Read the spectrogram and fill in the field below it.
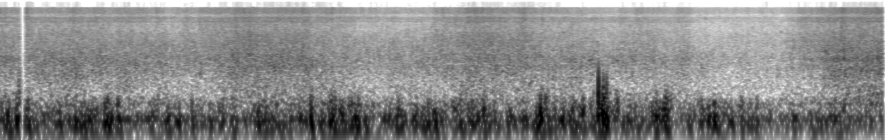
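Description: Ocean waves washing steadily with gusting wind buffeting the microphone, a continuous low rumble of surf heard close up with no voices.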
